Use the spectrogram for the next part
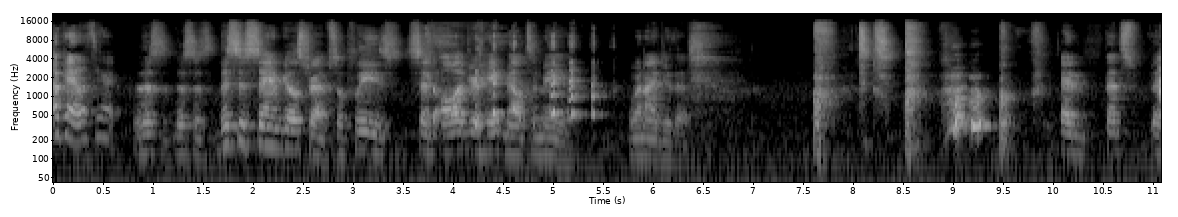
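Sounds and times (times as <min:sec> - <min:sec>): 
speech: 0:00.0 - 0:06.6, 0:07.6 - 0:07.9, 0:10.1 - 0:11.0
laughter: 0:04.1 - 0:05.6
person choking and coughing while holding back laughter: 0:07.6 - 0:10.0.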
